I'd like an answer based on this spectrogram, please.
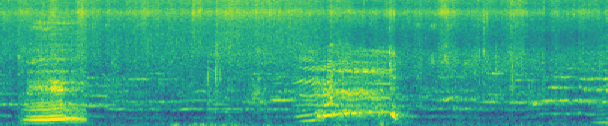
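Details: Cows eating grass in a cowshed; a short low moo at the start and a second, rougher moo around four seconds, with a constant droning hum and scattered knocks between them.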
